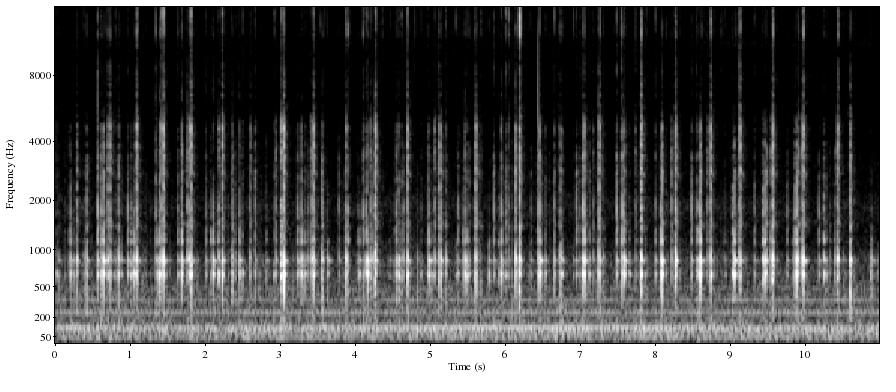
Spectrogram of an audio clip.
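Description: Long nails tap and scratch along the ridged, clear plastic bottom of a full Core water bottle. The result is a rapid stream of short, crisp clicks with a mid-pitched plastic ring and bright scratchy edges over a steady low hum, each tap dying away almost at once.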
